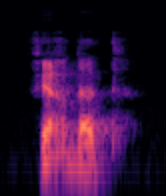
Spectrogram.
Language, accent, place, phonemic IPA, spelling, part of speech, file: French, France, Lyon, /fɛʁ dat/, faire date, verb, LL-Q150 (fra)-faire date.wav
- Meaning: to make history, to go down in history, to become a historical milestone, to set a precedent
